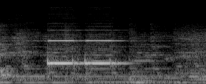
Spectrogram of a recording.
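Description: A long electronic timer beep about half a second in, the last of a countdown of beeps, signalling the start of a 45-second exercise interval after the 15-second rest. Background music with a steady bass plays underneath.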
